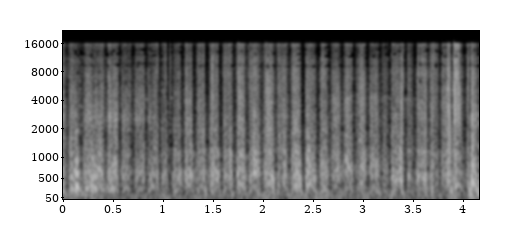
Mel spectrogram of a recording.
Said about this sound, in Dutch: ik eh, ga eerst nog even mijn stokbrood snijden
